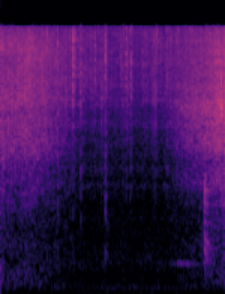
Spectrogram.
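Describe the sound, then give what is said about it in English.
Steady, dense sizzle of roughly sliced white mushrooms frying in a pan with zucchini and squash, a continuous crackling hiss with no pauses that grows slightly louder toward the end, with no voices. “I threw in a box of white mushrooms that I just roughly sliced. I'm gonna let these cook so the mushrooms give off a little bit of their liquid”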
